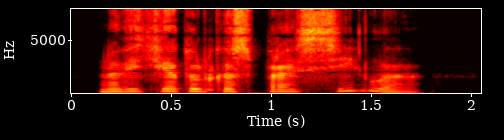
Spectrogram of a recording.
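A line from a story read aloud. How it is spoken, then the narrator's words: Timid remark. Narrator (Russian): робко заметила Лика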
